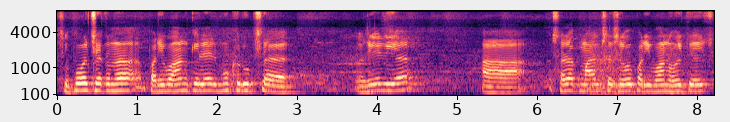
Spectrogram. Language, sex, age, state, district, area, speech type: Maithili, male, 45-60, Bihar, Supaul, rural, spontaneous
